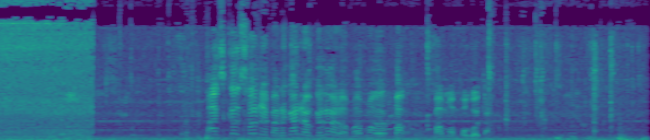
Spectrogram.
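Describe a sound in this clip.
A man talks with animation in a cabin full of chatter.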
